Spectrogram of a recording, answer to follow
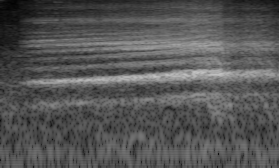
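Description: A single long synthetic tone from the background score, gliding slowly upward in pitch and fading near the end: a sound-effect sting laid under the scene.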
